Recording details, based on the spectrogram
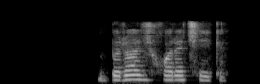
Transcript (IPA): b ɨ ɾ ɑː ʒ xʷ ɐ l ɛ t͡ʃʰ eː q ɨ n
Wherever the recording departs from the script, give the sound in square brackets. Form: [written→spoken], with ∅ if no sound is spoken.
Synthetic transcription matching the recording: b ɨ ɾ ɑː ʒ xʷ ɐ [l→ɾ] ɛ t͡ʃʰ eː [q→k] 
